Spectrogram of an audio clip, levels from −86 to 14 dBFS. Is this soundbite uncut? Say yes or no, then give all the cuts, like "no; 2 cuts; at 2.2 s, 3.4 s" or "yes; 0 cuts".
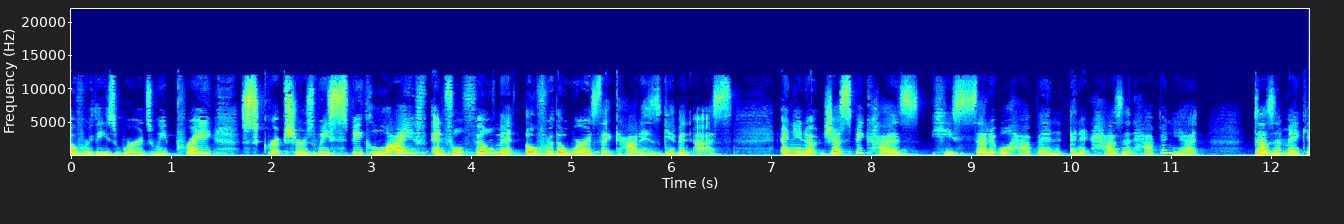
yes; 0 cuts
